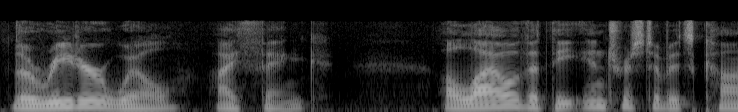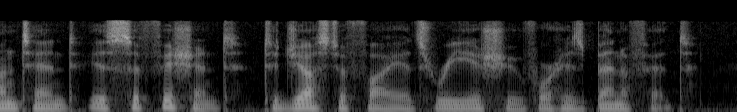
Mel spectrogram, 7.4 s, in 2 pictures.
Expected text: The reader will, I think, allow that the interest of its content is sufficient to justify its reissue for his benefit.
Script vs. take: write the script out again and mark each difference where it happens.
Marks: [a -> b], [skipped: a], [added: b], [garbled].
The reader will, I think, allow that the interest of its content is sufficient to justify its reissue for his benefit.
